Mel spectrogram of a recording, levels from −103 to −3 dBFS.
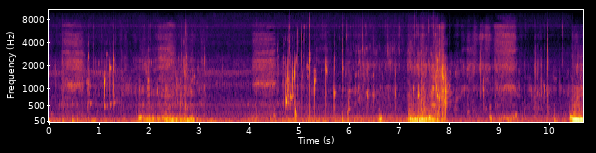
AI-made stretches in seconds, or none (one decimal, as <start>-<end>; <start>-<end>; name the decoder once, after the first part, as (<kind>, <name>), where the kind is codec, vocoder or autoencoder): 0.0-4.4 (autoencoder, DAC-VAE); 5.3-10.7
